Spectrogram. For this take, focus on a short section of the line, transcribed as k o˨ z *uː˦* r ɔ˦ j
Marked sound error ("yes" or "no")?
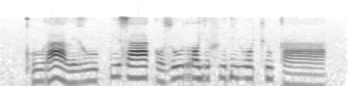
no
